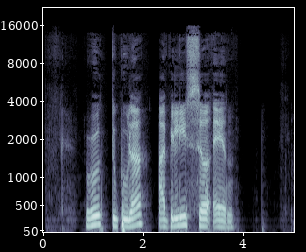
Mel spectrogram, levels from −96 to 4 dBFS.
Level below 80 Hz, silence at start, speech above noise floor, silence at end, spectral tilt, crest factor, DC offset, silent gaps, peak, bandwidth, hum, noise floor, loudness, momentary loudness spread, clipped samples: -38 dBFS; 0.35 s; 50 dB; 1.2 s; -5 dB/octave; 16 dB; under 0.1%; none; -2 dBFS; 16 kHz; none; -65 dBFS; -16 LUFS; 10 LU; under 0.1%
